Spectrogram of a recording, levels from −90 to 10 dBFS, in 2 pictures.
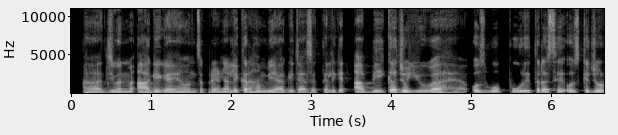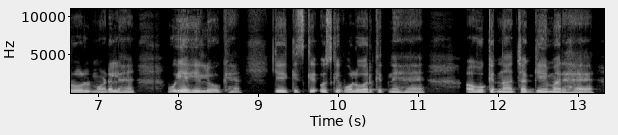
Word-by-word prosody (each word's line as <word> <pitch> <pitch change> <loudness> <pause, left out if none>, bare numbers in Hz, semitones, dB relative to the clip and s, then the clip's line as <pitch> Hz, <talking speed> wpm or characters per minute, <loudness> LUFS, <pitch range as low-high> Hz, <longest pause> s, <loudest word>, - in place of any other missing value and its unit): अ, 100 0 -1
जीवन 110 +2 -1
में 115 +1 -2
आगे 105 +2 +3
गए 100 -1 +2
हैं 105 - -1
उनसे 105 -1 -3
प्रेरणा 105 0 -2
लेकर 105 +6 +2
हम 135 0 -2
भी 105 -3 +2
आगे 95 +1 -1
जा 90 - +1
सकते 95 +3 -6
हैं। 105 - -5
लेकिन 130 - -2 0.2
अभी 140 +11 -1
का 160 - +10
जो - - +7
युवा 105 -1 +2
है 85 -2 -9 0.2
उस 130 - -4
वो 145 +4 -2
पूरी 150 +8 0
तरह 125 0 +4
से 145 - -1
उसके 130 +3 -3
जो 120 - +6
रोल 105 0 +1
मॉडल 100 +1 0
हैं 110 +7 -6 0.4
वो - - +1
यही 105 0 +5
लोग 90 -3 -2
हैं - - -10 0.4
कि 115 -2 +2
किसके 115 +2 -3 0.2
उसके 120 - -2
फॉलोवर 110 +1 +4
कितने 105 0 -5
हैं 100 +1 -4 0.5
और - - +4
वो 115 +1 +2
कितना 115 -2 +2
अच्छा 110 +1 +1
गेमर 110 0 +2
है? 95 +1 -2
105 Hz, 210 wpm, -23 LUFS, 100-115 Hz, 0.5 s, का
